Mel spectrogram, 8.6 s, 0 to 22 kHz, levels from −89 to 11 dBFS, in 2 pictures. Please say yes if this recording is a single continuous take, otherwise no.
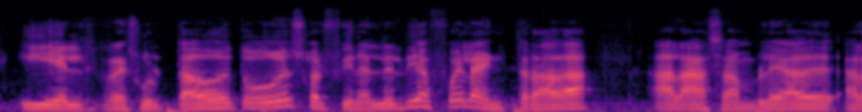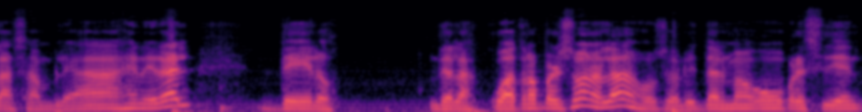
yes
